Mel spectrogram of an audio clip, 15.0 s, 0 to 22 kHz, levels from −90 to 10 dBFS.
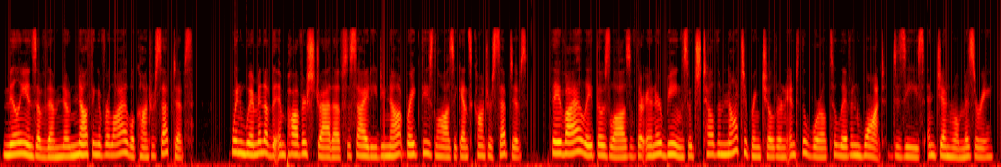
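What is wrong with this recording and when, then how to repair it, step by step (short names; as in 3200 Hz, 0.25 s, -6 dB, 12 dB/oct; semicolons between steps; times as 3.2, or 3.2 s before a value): crackle 26/s -36 dBFS
5.76 pop -17 dBFS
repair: de-click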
